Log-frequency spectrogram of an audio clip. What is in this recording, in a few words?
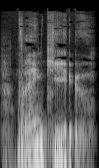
thanks, player survivor voice biker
